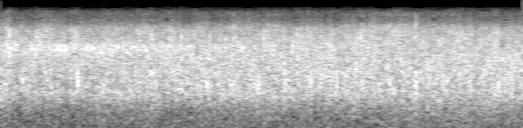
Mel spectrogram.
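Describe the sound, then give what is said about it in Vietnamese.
An audience applauding inside a church to welcome a returning member: loud, dense, continuous clapping that holds an even level from start to end, with no voices standing out. “tất cả chúng ta vào trong nhà thờ cho một tràng vỗ tay thật lớn để chúng ta đón người anh em của chúng ta. Vỗ tay lớn lên.”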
